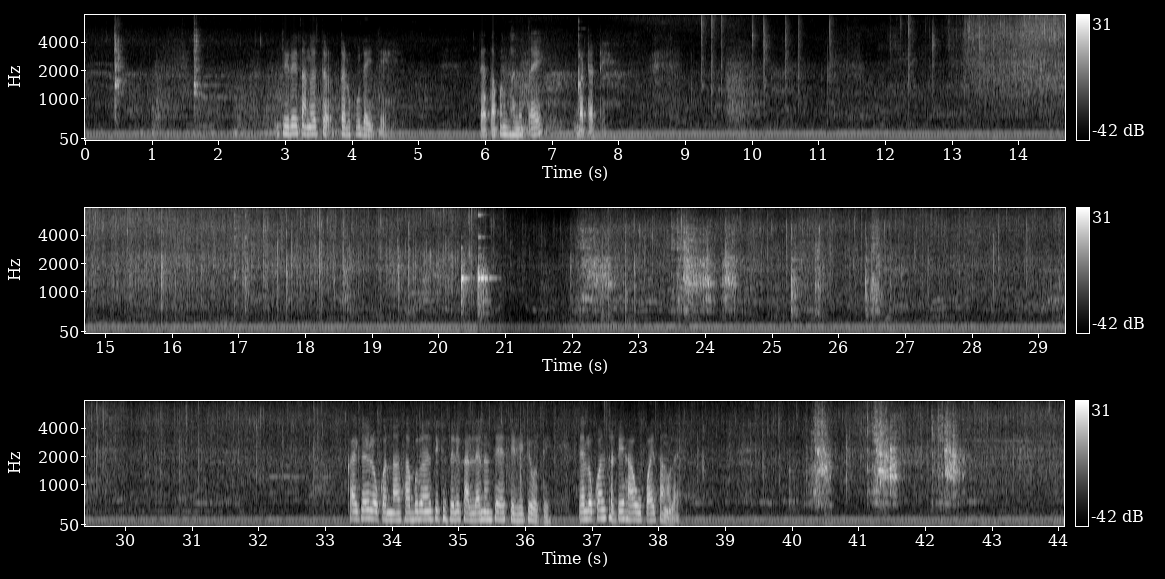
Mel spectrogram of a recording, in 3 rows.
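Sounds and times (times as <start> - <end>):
potatoes sizzling in hot oil: 12.0 - 44.0
metal spoon scraping a pan: 22.0 - 26.8, 39.3 - 42.8.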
